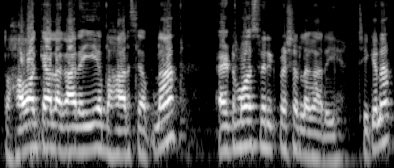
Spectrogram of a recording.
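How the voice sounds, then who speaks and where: Male physics tutor, slightly higher voice, hoarse today, Indian-accented English, call-and-response drilling. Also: fast. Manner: Hinglish call-and-response teaching, answers his own questions. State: sore throat. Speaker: physics teacher. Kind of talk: online exam-prep lecture.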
